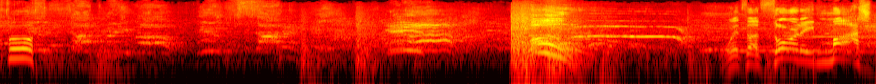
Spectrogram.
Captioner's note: crowd chatter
